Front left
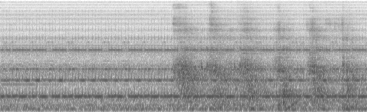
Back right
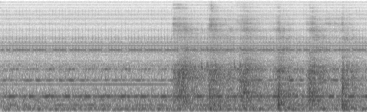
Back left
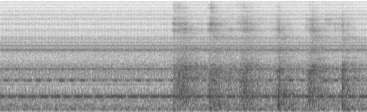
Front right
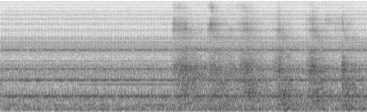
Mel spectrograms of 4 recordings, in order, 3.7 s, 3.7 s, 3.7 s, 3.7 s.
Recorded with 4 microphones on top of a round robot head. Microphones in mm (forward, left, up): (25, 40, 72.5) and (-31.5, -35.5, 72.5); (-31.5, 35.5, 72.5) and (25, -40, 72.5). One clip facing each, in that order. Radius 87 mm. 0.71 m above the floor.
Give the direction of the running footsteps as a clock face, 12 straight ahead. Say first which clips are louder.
Back right 4 dB, back left 4 dB; 6 o'clock.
